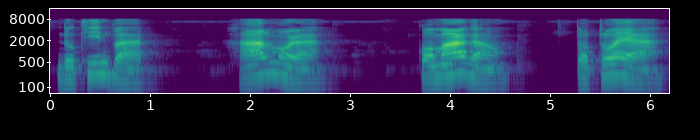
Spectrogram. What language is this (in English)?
Assamese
